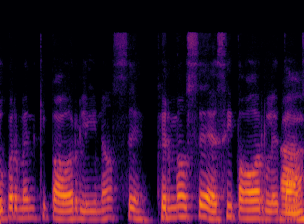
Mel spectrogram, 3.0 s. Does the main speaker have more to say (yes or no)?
yes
